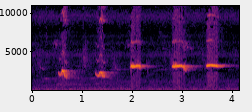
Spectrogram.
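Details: Oriental magpie-robin giving five spaced phrases about every 0.7 seconds. Two short falling whistles are followed by three longer, level, buzzy whistled notes.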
